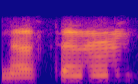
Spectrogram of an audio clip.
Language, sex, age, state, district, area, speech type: Hindi, male, 30-45, Uttar Pradesh, Mau, urban, conversation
